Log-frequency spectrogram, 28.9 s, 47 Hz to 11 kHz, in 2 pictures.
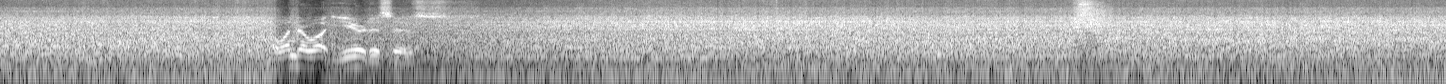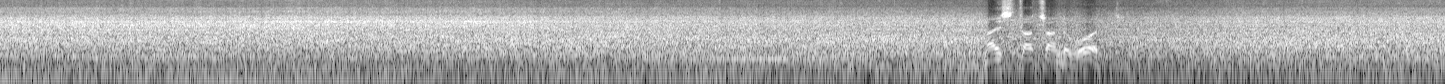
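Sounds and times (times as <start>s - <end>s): diesel truck engine idling: 0.0s - 28.9s.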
